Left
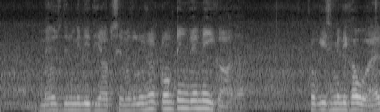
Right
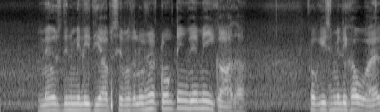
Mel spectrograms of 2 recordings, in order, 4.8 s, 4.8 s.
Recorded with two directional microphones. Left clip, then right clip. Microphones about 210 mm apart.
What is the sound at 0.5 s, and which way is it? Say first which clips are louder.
Speech: right 12 dB; 50° right (ahead or behind).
